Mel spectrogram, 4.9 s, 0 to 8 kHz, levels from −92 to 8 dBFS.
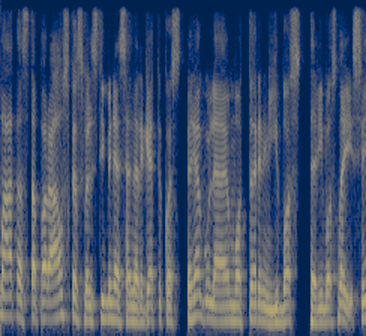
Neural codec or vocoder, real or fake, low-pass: codec, 16 kHz, 2 kbps, X-Codec, HuBERT features, trained on general audio; fake; 7.2 kHz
